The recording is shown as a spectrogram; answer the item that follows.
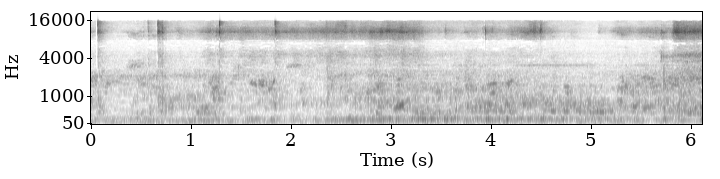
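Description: Faint, indistinct voices in the background, with a few light clicks in the first two seconds and a steady high hiss.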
